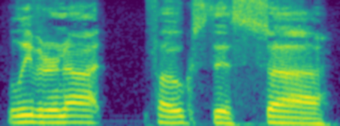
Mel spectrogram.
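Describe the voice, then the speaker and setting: A man's voice: fairly high pitch, flat delivery, measured pace, gravelly, no echo, studio quality. A male talk radio host who sounds congested, delivering a monologue and reading passages aloud with frequent fillers and restarts. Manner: reads quotes and lists aloud, with fillers and restarts.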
